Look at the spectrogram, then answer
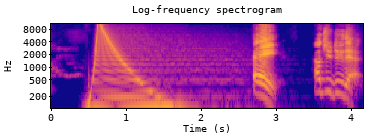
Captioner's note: electronic tone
